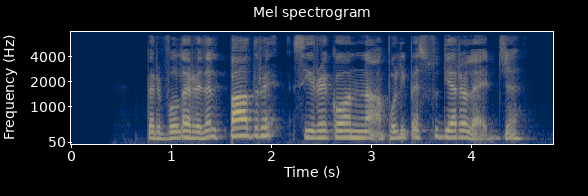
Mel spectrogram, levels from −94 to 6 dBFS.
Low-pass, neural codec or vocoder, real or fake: 7.2 kHz; codec, 16 kHz, 2 kbps, X-Codec, WavLM features, trained on Multilingual LibriSpeech; fake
